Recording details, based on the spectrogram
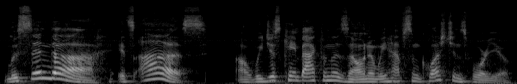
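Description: A man's voice: on the high side, big pitch swings, moderate pace. A man playing an earnest, affectionate young male time traveler, speaking to the listener in an audio roleplay. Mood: excited. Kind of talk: first-person audio drama dialogue, spoken to the listener.

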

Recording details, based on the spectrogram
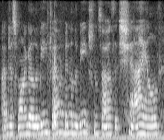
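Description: A woman in her early thirties, chatting casually as a podcast co-host, playful and quick to laugh. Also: lowish voice, little pitch movement. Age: 30s. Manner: laughs easily, reads trivia aloud, playful. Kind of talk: casual chat. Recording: distant, faint hiss.

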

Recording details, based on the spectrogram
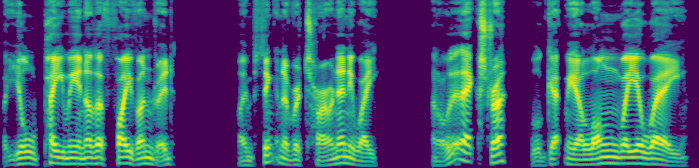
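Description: A man performing a sly old craftsman who deals in fakes, growling and coarse, with low, rough grumbles. The voice rises and falls a lot. The room sounds dry. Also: animated, a little fast, no room sound, close to an everyday voice. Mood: gruff. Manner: growling, coarse working-class speech. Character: gruff old male craftsman forger, greedy and sly.

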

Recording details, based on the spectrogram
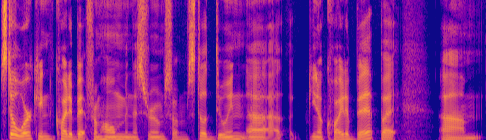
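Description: A man's voice: mid-range voice, fairly even intonation, moderate pace, clean tone, no echo, clean studio sound. A man talking casually and informally as an interview guest, telling stories about his work in a laid-back, enthusiastic way. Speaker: interview guest, music producer and audio engineer. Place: room at home.

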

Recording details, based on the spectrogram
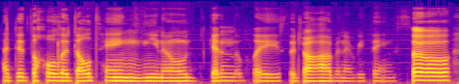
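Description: A woman's voice: deep voice, level tone, fairly quick, clean tone, dry recording. A giggly, chatty woman in her twenties from the Caribbean, talking casually as a radio show guest. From Caribbean, raised in Trinidad and the British Virgin Islands. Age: 20s. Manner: giggly, chatty, acts out her own remarks. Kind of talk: casual chat.

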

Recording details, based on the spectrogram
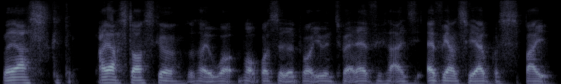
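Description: A man's voice: deep voice, steady tone, fast, darkish tone. A man with a British accent hosting a casual podcast interview, chatty and enthusiastic. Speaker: podcast host. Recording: dull, lo-fi sound.

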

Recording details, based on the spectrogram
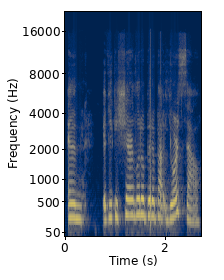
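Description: A woman hosting a conversational interview, speaking in a gentle, openly appreciative way. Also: a little high, fairly quick. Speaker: host.

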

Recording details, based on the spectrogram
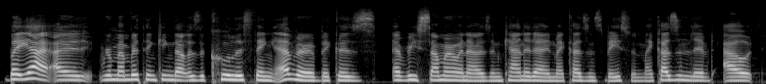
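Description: A woman from Pakistan, a podcast guest telling stories in casual chat with quick, dark humour. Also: mid-range voice, steady tone, clean tone, no echo, studio quality.

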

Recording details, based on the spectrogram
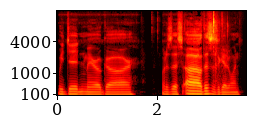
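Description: A man's voice: fairly low pitch, steady tone, normal speed, dark tone, smooth. A man co-hosting a casual gaming podcast, talking in a rambling way with meandering asides. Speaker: podcast co-host.

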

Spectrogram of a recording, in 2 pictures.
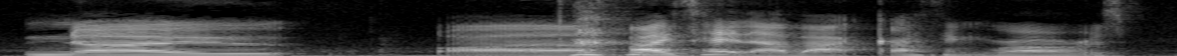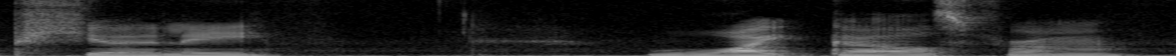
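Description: Bright-toned English woman, dry and self-mocking. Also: sits low, takes it slowly. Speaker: podcast co-host. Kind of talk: casual chat.

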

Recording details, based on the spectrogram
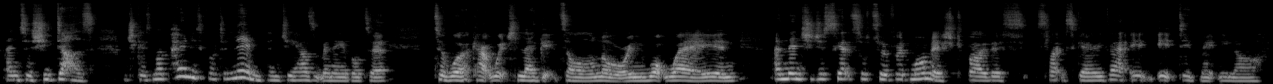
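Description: A woman co-hosting a podcast, talking casually and giving her opinions gently, with hesitant restarts. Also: fairly low pitch, normal speed. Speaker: podcast co-host. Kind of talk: casual chat reviewing a radio drama.

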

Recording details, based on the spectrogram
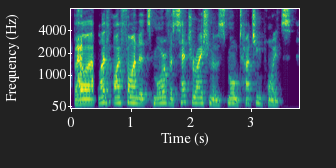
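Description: An Australian man, a guest on a podcast interview, chatty and quick to repeat words as he gets going. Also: fairly high pitch, fairly bright tone. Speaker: guest, head of sustainability.

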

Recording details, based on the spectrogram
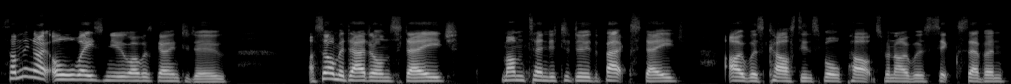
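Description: A woman's voice: on the low side, expressive, measured pace, clear, resonant tone, no room sound. A middle-aged woman, a stage performer telling anecdotes as an interview guest.

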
